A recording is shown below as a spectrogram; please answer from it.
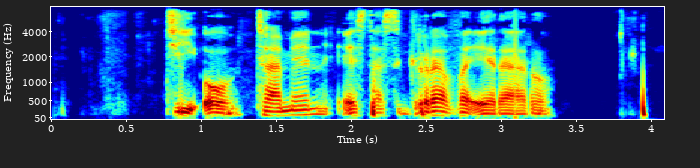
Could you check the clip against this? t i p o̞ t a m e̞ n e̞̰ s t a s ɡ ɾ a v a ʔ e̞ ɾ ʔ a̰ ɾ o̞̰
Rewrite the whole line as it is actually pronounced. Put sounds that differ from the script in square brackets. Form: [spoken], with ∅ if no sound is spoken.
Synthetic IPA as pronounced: t i [ʔ] o̞ t a m e̞ n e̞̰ s t a s ɡ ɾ a v a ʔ e̞ ɾ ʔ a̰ ɾ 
